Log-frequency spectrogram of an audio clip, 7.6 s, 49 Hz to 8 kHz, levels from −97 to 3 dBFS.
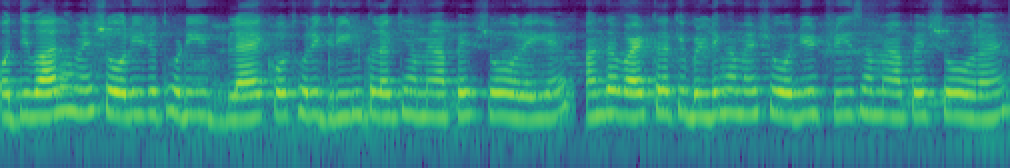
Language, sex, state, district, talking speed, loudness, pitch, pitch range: Hindi, female, Bihar, Jamui, 315 wpm, -19 LUFS, 245 Hz, 235-250 Hz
